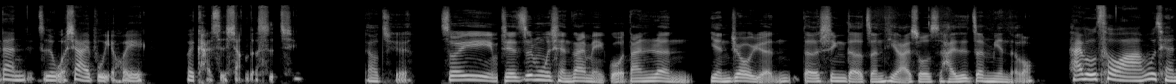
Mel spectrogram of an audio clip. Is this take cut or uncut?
uncut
